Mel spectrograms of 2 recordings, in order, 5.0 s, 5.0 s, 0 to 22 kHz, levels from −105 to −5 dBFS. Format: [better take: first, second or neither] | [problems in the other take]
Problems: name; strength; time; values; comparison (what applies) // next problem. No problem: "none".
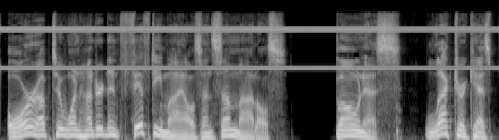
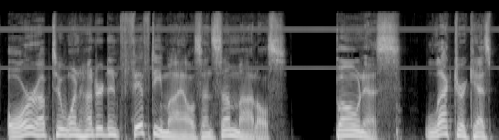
second | high-pitched whine; loud; throughout; 9.5 kHz, 6 dB below the speech; faint in the second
